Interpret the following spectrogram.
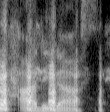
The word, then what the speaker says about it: Adidas: Yeah, that's the correct pronunciation. Adidas now.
